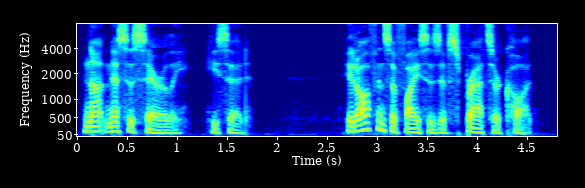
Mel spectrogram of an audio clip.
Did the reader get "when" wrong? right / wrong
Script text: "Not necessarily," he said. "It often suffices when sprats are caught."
wrong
